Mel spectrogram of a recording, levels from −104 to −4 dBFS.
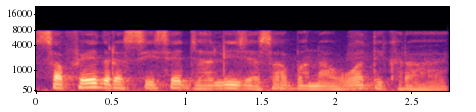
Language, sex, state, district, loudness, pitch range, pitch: Hindi, male, Bihar, Bhagalpur, -19 LUFS, 100-130 Hz, 110 Hz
